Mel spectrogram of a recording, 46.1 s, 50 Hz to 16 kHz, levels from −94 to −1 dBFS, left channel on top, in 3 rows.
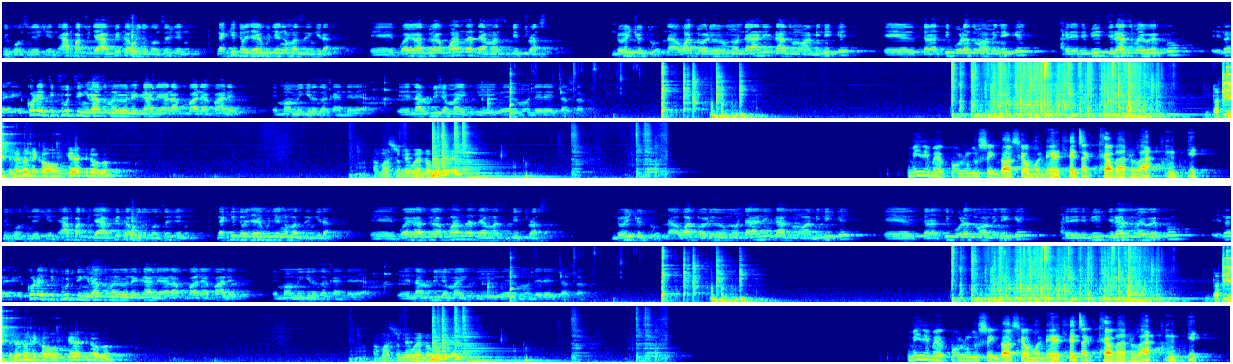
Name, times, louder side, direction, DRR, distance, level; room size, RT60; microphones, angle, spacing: voice 1, 0.0-2.3 2.7-4.1 4.6-6.8 7.6-10.6 11.0-12.8 13.2-14.7 15.1-18.3 18.7-22.6, left 3 dB, 40° left, 7 dB, 3.2 m, -46 dB
sound 1, 21.7-21.8 22.3-22.8 23.1-23.2 23.6-25.0 27.2-30.2 30.6-31.4 35.1-38.2 38.6-39.0, left 4 dB, 25° left, 1.4 m, -36 dB
voice 2, 30.4-32.1 35.4-36.6, left 2 dB, 85° left, 8 dB, 2.3 m, -38 dB
voice 3, 42.0-45.7, equal, 5° left, 10 dB, 0.9 m, -34 dB
26.0 x 19.5 x 7.9 m, 0.76 s
head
